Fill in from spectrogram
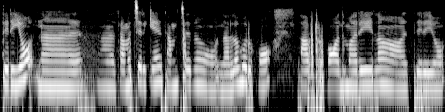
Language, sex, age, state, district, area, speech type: Tamil, female, 45-60, Tamil Nadu, Perambalur, rural, spontaneous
